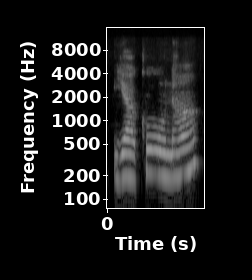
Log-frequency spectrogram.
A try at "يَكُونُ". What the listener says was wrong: نون حرکات کو صحیح سے پڑھیے گا. نون کے اوپر کیا ہے؟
